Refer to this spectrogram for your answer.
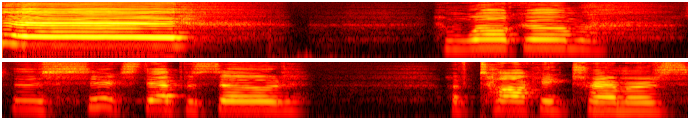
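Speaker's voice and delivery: mopey, sad-sounding, very loud, shrill, high voice. Podcast host welcoming listeners to an episode, sounding sad. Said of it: "I sound all sad".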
